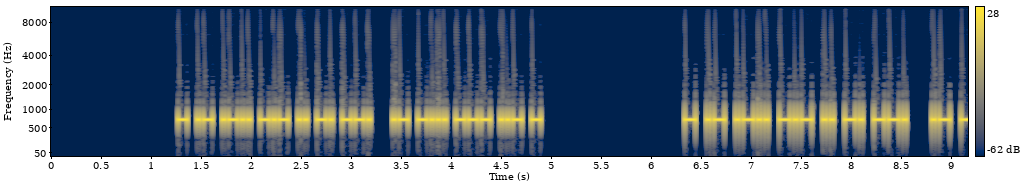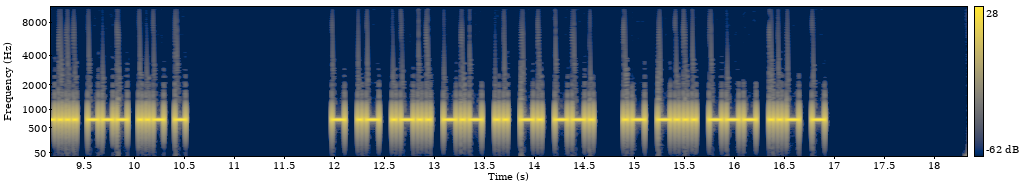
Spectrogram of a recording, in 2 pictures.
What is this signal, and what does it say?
Morse code, heard as a keyed tone, about 32 wpm, 690 Hz. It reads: TALKING ABOUT TALKING ABOUT TALKING ABOUT
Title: Speed-Racing - Sets of 2 Words 28wpm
